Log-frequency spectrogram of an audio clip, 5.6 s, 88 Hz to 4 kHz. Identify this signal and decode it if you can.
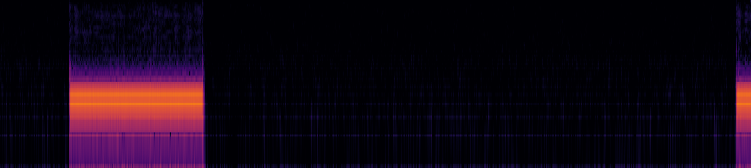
Ringback tone (Europe, 425 Hz).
